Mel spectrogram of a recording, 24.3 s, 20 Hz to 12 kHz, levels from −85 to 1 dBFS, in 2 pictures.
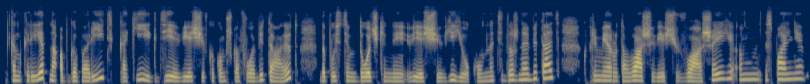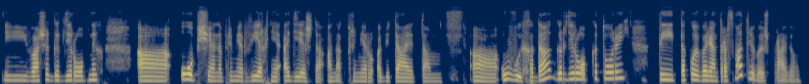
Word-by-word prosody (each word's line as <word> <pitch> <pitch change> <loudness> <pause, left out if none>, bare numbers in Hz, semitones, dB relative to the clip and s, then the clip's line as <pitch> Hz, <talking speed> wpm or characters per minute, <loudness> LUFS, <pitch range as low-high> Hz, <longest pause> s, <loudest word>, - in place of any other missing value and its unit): конкретно 185 +3 +2
обговорить, 170 - -1
какие, 190 +5 -3
где 175 +1 -1
вещи 165 0 +2
в - - -19
каком 160 +1 -6
шкафу 165 -1 -4
обитают? 180 - 0 0.3
Допустим, 170 -1 -3
дочкины 155 -1 0
вещи 155 -2 +3
в 150 - -9
ее 160 -3 -3
комнате 170 +6 -8
должны 200 +3 -1
обитать. 255 +6 +2 0.3
К - - -20
примеру, 180 -3 -1
там 160 - -3
ваши 175 -1 +5
вещи 155 0 -1
в 145 - -17
вашей, 200 - +3
эм, 220 +1 -3
спальне 225 +4 +1
и 185 -1 -5
ваших 175 +4 +2
гардеробных. 185 +2 -2 0.5
А 170 -1 +4 0.2
общая, 205 -6 +5
например, 165 0 -5
верхняя 170 0 0
одежда, 165 -3 -1
она, 160 - -3
к - - -42
примеру, 155 -2 -6
обитает, 150 -2 -1
там, 140 0 -7 0.4
а, 150 -3 0
у 210 +3 +2
выхода 190 - +3
гардероб, 235 -1 +2
который. 260 +1 +1 0.4
Ты 210 -2 +2
такой 200 +1 +3
вариант 180 -3 +2
рассматриваешь 375 - 0
правил? - - -5
175 Hz, 120 wpm, -24 LUFS, 160-205 Hz, 0.5 s, ваши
